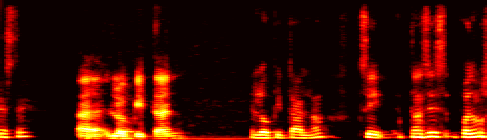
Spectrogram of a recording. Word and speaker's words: L'Hôpital: Regla de, ¿cómo se pronuncia este? L'Hôpital.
